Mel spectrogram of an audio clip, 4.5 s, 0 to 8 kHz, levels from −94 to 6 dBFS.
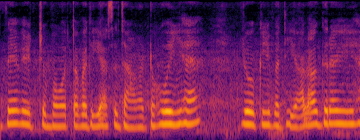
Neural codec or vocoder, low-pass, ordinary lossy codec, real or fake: codec, 16 kHz, 16 kbps, FreqCodec, smaller model; none; none; fake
